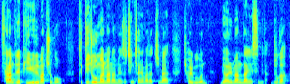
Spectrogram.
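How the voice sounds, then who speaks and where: A man's voice: on the high side, animated, fast. A man in his forties with a Jeolla Korean accent, a missionary preaching a sermon with chatty, joking asides to the congregation. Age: 40s.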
